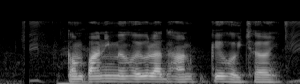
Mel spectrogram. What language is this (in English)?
Maithili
